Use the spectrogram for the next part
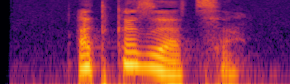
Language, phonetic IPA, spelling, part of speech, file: Russian, [ɐtkɐˈzat͡sːə], отказаться, verb, Ru-отказаться.ogg
- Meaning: 1. to abandon 2. to abdicate 3. to refuse 4. to forgo 5. to renounce 6. passive of отказа́ть (otkazátʹ)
